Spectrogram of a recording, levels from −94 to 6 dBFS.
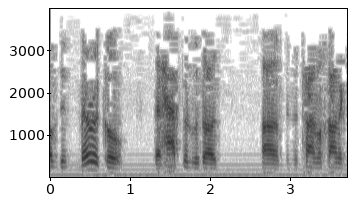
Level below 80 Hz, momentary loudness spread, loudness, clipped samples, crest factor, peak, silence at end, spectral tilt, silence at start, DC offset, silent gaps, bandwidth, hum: -52 dBFS; 8 LU; -22 LUFS; under 0.1%; 16 dB; -6 dBFS; 0 s; -7.5 dB/octave; 0 s; under 0.1%; none; 4 kHz; none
